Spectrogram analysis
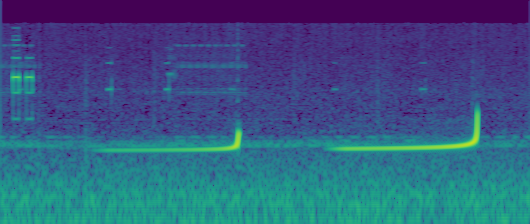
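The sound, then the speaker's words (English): Two gravitational-wave signals from two mergers, rendered as audio from best-fit models: each is a long, steady low tone that ends in a sharp upward chirp. The second is longer and louder than the first. “The LIGO scientists have taken the best fit models for these two mergers and rendered that as an audio file.”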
